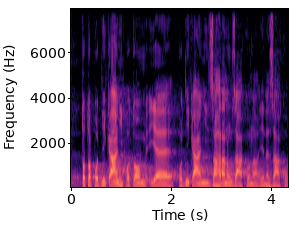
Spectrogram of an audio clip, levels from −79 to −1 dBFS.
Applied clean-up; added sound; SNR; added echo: none; none; none; none.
